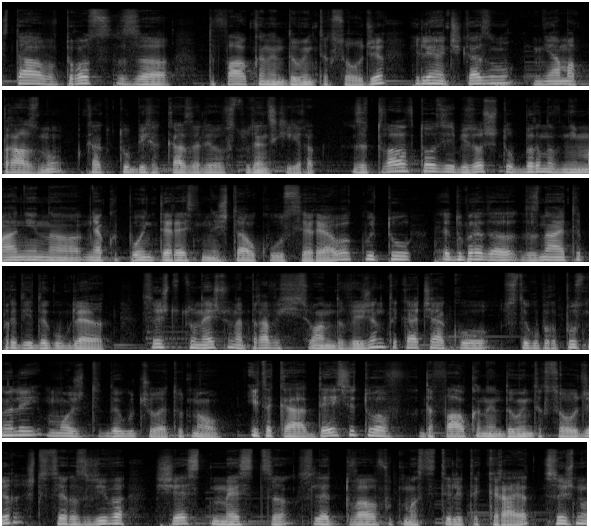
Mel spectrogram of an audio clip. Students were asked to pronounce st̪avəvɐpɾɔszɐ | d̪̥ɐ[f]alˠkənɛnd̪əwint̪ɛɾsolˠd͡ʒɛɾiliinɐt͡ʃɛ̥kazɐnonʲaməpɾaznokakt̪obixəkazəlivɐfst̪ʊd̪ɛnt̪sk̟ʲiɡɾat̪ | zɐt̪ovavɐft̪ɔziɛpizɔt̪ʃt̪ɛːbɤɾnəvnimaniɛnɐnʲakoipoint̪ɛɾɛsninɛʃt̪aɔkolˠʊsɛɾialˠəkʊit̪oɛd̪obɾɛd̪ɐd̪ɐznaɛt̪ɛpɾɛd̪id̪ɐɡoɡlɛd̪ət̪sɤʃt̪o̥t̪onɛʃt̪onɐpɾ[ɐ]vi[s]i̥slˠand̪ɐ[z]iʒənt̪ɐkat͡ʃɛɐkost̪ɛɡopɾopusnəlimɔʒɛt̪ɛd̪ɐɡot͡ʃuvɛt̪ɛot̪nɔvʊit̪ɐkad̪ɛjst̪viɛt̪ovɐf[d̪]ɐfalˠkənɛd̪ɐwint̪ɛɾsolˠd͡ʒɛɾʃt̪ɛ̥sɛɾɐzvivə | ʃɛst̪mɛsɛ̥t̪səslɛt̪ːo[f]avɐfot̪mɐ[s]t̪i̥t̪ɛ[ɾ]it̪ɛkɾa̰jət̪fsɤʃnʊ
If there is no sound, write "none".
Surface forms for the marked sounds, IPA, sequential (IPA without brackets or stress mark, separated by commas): f, a, x, v, d̪, v, s, l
